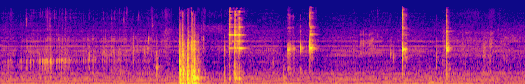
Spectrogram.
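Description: A metal teaspoon clinking against a ceramic mug as tea is made and stirred. There is a loud clatter about three and a half seconds in, then a few sharp ringing taps spaced a second or two apart.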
